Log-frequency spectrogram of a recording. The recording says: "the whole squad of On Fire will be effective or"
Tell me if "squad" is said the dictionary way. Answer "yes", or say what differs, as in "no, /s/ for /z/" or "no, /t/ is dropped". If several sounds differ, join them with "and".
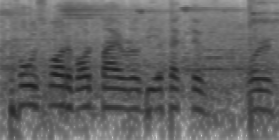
no, /k/ is dropped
